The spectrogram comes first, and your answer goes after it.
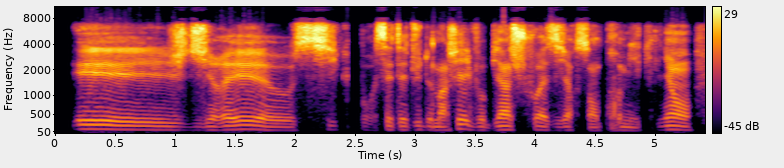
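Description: In an ordinary speaking voice, a man talks at a fairly slow pace with hardly any pauses, fairly low pitch, fairly even intonation and big swings in loudness. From Tunisia, Tunis. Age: 30s. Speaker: freelance IT developer. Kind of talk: interview.

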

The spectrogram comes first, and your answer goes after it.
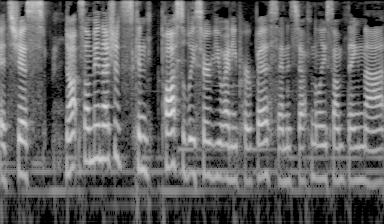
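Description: At a fairly quick pace, a woman of medium pitch talks over noticeable background noise. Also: ordinary pitch variation. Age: 20s. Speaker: podcast host. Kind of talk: casual solo chat. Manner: casual with many fillers.

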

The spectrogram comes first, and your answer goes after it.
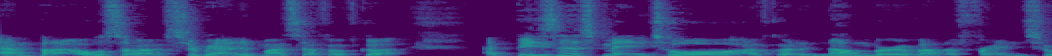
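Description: With an Australian accent, a man talks at a fairly quick pace. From Australia, Adelaide. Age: 20s. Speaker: business owner, videographer. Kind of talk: interview.

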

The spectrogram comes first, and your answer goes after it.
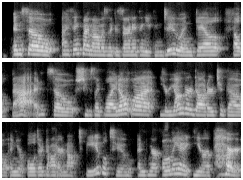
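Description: A woman's ordinary speaking voice with an American accent, fairly high in pitch, at a fairly quick pace with fairly even intonation and hardly any pauses. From Massachusetts. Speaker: former camp counselor. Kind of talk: casual chat.

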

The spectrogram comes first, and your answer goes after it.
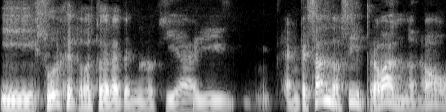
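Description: A dark, mellow tone carries the voice. There is no sound behind it on this very clean recording. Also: man. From Argentina. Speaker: founder of a library for blind people. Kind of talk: interview.

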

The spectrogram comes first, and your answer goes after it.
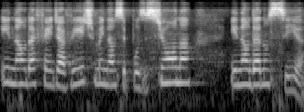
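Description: A woman talks at a moderate pace in a plain, everyday voice with a fairly high pitch. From Northeast Brazil, Pernambuco (Caruaru). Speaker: activist. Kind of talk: recorded voice message.

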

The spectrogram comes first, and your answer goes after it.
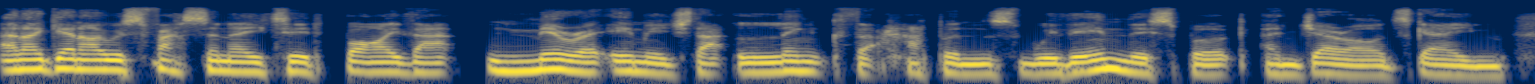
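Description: Against a quiet background, a man with a medium pitch talks at a fairly slow pace with hardly any pauses and ordinary pitch variation, the sound dry and close with no echo. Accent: British. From Britain. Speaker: podcast host. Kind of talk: casual chat.

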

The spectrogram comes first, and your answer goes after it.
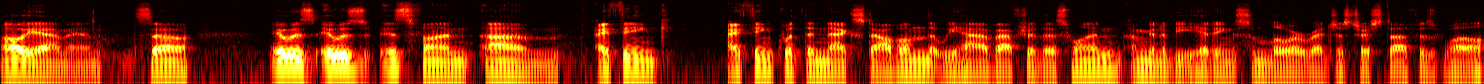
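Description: A man talks in an ordinary speaking voice, fairly low in pitch, at a moderate pace. His pitch variation is ordinary, and the recording is very clean with a silent background. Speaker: musician, band guest. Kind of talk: casual chat.

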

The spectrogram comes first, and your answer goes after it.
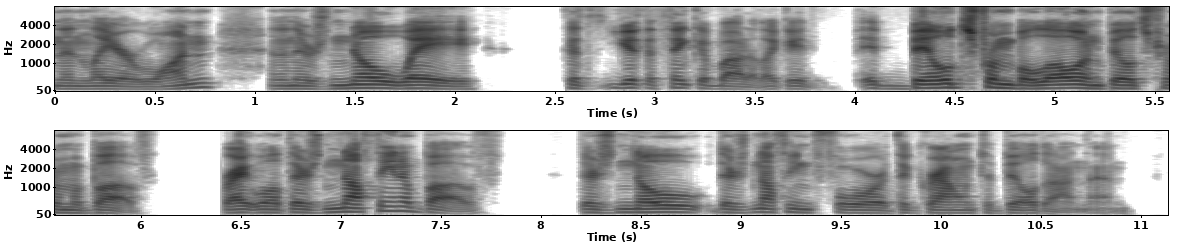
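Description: A man talks at a fairly quick pace with a fairly low pitch. The background is quiet. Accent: Upper Midwest. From southwest Wisconsin. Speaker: regenerative farmer and realtor, co-host. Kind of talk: casual conversational podcast.

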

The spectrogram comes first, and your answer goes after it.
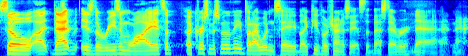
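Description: A man with an unremarkable speaking voice talks at a moderate pace and medium pitch. The recording is very clean, with a silent background. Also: ordinary pitch variation. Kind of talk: casual chat. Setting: home living room recording. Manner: casual, joking.

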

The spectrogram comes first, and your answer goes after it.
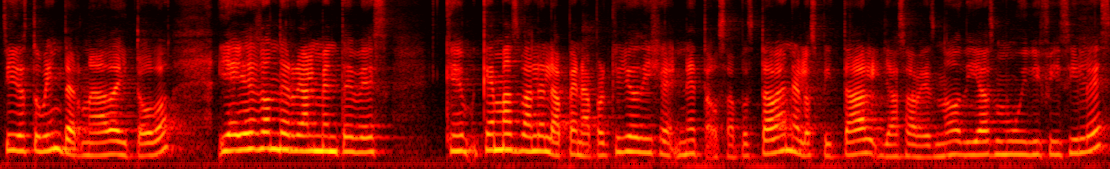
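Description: With a Mexican accent, a high-pitched woman talks at a very fast pace. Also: ordinary pitch variation. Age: 30s. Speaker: environmental engineer turned soap entrepreneur. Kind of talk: casual chat. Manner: animated.

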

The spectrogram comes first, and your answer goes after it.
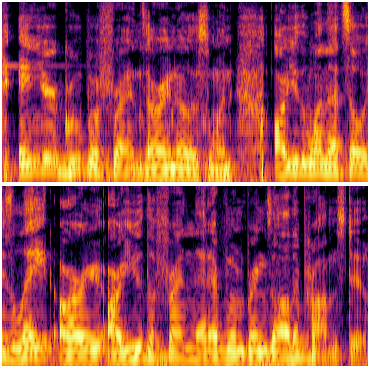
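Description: Very fast and animated, a man with an American accent talks at a medium pitch with ordinary pitch variation and very even loudness, over noticeable background noise and audible room echo. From East Orange, New Jersey. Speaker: podcast host and MC. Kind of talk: casual interview.

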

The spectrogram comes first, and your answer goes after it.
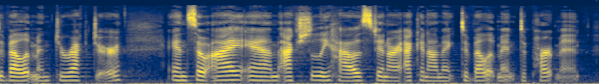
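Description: In an American accent, a woman talks at medium pitch with monotone, flat intonation and audible room echo. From Vermont, US. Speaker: state economic development director. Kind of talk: interview. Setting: recorded at a conference.

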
